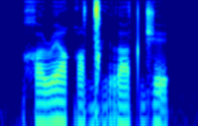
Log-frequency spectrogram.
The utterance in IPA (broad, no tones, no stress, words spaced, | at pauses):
χʌɹɛqa ɡ͡ǀiratd͡ʒe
